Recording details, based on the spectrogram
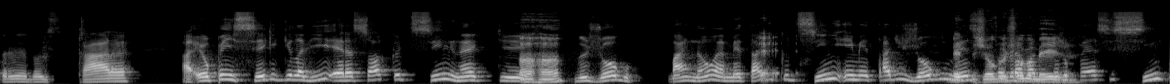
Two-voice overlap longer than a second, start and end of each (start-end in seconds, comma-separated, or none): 9.5-10.8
